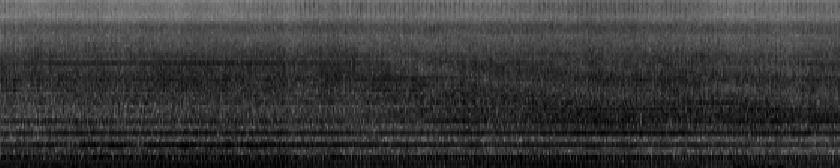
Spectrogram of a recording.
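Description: A model helicopter's rotor blades whir and thump steadily.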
